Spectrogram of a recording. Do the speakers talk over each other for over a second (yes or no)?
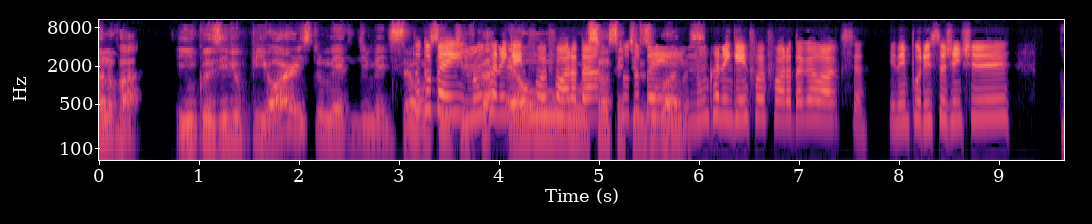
yes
